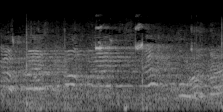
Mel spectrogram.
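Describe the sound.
A basketball is dribbled in the front court at a girls' high school game, a few dull bounces under constant crowd noise and voices.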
